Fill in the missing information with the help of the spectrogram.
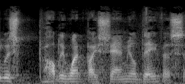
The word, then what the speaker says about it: Davies: And that is, Samuel Davies was a Welsh. His parents were Welsh. And they came from Wales, moved to Pennsylvania. But in Wales, Davies is not pronounced Davies. It's pronounced Davis.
